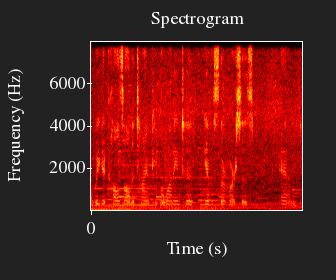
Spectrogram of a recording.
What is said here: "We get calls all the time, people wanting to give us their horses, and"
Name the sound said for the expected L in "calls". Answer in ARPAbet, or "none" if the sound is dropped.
L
